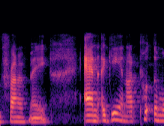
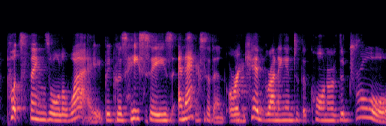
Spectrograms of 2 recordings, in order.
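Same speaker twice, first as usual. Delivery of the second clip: ordinary delivery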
